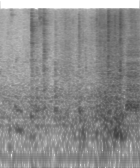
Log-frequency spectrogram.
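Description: Sheets of paper being handled and shuffled with a light rustle, and a low murmured voice about three-quarters of the way through that is the loudest part.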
